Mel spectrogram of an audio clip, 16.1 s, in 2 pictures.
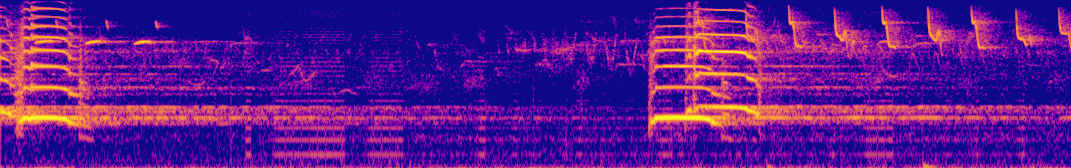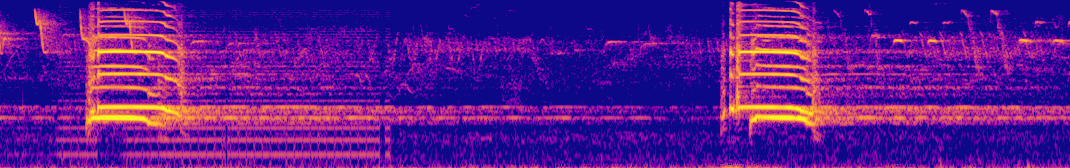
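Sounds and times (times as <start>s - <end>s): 
Grus grus calling: 0.0s - 2.1s, 4.9s - 7.6s, 8.6s - 11.8s, 13.4s - 16.0s.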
